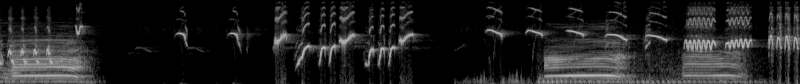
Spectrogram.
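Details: Cow resting in the countryside and grazing: a deep moo opens, then sharp, rising bird chirps fill a quiet stretch before two more long, harmonic moos, with bird calls over them.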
